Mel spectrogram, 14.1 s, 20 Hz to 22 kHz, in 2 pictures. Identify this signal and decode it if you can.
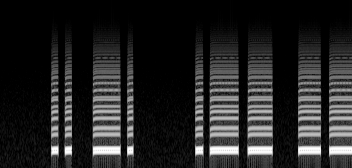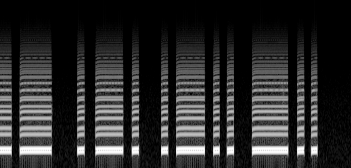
Morse code, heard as a horn, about 8 wpm. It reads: IN WORLD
